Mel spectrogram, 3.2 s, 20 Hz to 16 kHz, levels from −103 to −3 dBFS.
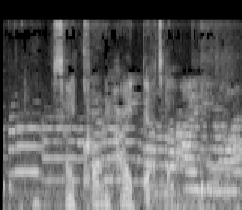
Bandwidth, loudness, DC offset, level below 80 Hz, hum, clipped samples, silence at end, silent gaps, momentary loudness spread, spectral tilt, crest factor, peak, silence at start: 12 kHz; -25 LUFS; under 0.1%; -44 dBFS; none; under 0.1%; 0 s; none; 4 LU; -4 dB/octave; 18 dB; -6 dBFS; 0.05 s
